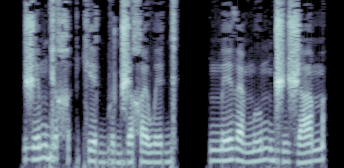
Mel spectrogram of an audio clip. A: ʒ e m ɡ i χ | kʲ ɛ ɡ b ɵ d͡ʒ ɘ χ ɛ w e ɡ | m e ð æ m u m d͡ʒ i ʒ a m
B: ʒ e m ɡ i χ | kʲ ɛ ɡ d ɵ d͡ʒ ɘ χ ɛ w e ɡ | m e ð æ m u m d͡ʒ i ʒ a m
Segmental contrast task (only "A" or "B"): A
